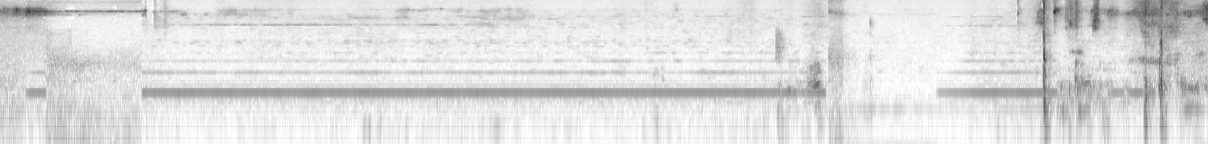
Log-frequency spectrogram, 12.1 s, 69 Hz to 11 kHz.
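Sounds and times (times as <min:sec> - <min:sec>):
steady electronic tone: 0:00.0 - 0:08.6, 0:09.3 - 0:11.4.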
